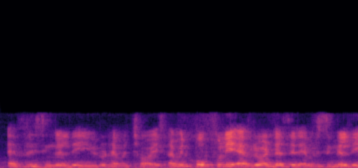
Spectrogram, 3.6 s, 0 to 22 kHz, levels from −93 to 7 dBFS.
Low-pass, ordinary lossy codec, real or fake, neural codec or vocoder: 7.2 kHz; AAC, 32 kbps; fake; vocoder, 44.1 kHz, 128 mel bands every 256 samples, BigVGAN v2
